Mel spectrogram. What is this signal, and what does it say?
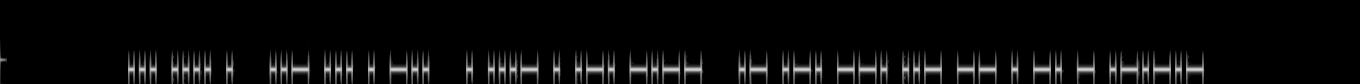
Morse code, heard as a keyed tone, about 22 wpm, 700 Hz. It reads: SHE USED EVERY ARGUMENT.
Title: Sentences from Top 1400 Words 22wpm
